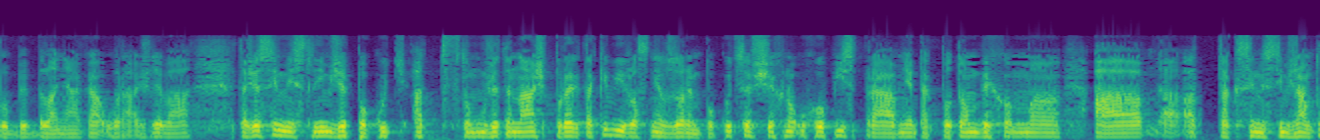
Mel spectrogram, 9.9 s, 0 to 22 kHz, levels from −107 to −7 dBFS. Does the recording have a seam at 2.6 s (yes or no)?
yes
